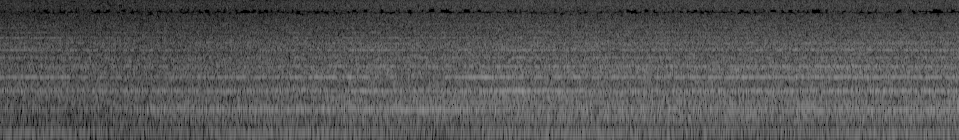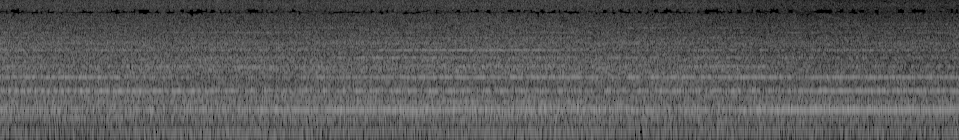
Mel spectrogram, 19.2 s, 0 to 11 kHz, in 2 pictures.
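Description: Stan Canada ZM50 engine lathe running with its chuck spinning: a steady mechanical hum under an even whine from the drive.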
